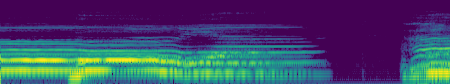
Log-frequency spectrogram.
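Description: Voices singing a slow worship melody without instruments, holding long notes. The singing fades out about three seconds in.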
